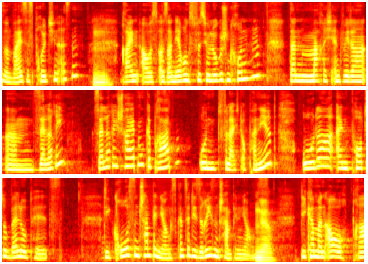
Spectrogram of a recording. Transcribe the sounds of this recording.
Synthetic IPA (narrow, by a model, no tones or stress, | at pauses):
zoːnvaɪsəsb̥ʁøːtçənʔɛ̰sn̩ | ʁaɪnʔa̰ʊsʔa̰ʊsɛɐnɛːʁ̞ʊŋsfyzjoloːɡɪʃn̩ɡʁʏndn̩d̥anmaχəɪçʔɛ̰ntv̥eːɾɐʔɛːmzɛləʁiː | z̥ɛləʁiːʃaɪbm̩ɡ̥əbʁaːtn̩ | ʔʊntfɪlaɪçtaʊxpʰaniːɐtʔoːɾɐʔa̰ɪnpʰɔɐtobɛlopʰɪlt͡s | d̥iːɡʁoːsn̩ʃampɪŋjɔŋskʰɛnstd̥uːdiːzəʁiːzn̩ʃampɪŋjɔ̰ŋsd̥iːkʰanmanʔa̰ʊxb̥ʁaː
